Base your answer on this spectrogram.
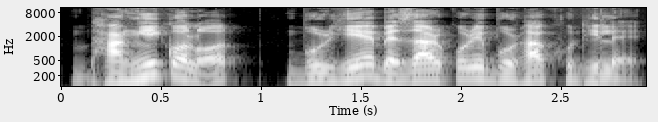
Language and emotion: Assamese, neutral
